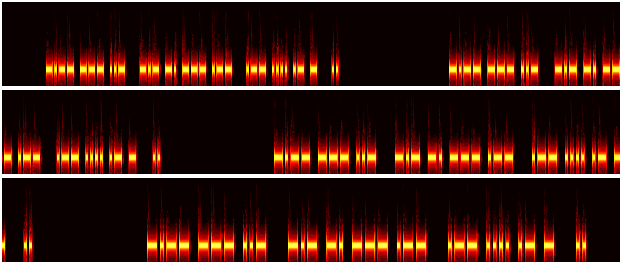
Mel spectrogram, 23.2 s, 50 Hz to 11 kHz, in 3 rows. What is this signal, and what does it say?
Morse code, heard as a keyed tone, about 39 wpm, 700 Hz. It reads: YOU KNOW WHAT I YOU KNOW WHAT I YOU KNOW WHAT I YOU KNOW WHAT I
